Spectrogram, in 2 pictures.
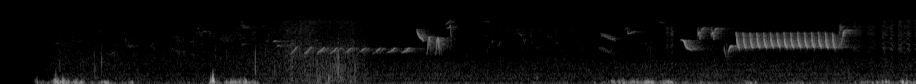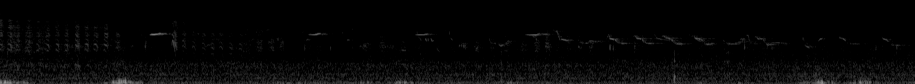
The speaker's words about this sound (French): les sons de la forêt les accueillirent chaleureusement, avec le chant des oiseaux et le murmure des feuilles dans le vent.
